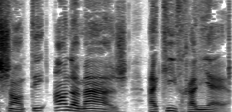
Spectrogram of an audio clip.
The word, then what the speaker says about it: Raniere: Vous prononcez Raniere. – Ouais. Ben, Raniere, vous avez raison. – Je le prononce à la française.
